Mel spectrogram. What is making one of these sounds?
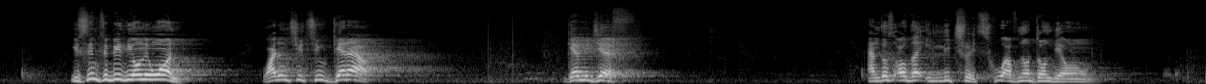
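A young man sings loudly in short phrases.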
